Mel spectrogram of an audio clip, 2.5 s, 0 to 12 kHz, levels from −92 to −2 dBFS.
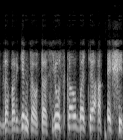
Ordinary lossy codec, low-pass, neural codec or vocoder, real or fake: AAC, 48 kbps; 10.8 kHz; none; real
